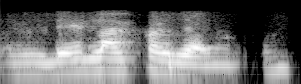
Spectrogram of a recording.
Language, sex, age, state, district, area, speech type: Urdu, male, 18-30, Bihar, Purnia, rural, conversation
